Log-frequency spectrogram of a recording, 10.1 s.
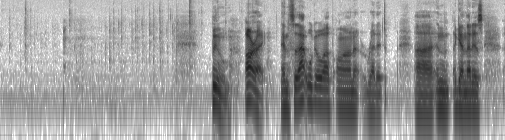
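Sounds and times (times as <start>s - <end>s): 
computer keyboard typing: 0.0s - 4.1s
low hiss: 0.0s - 10.0s
speech: 4.2s - 10.0s.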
